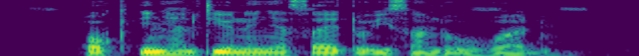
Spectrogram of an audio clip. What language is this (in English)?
Luo (Kenya and Tanzania)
